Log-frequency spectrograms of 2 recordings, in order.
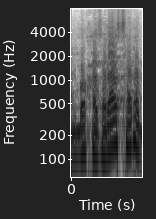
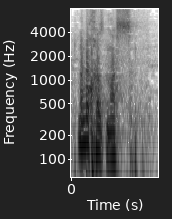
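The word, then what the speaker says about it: نبوخذنصر: وزي ما قلنا نبوخذ راسرة ده النطق بتاع نبوخذ نصر بس في بابل، فبيقول الاسم ده لما يخاطب المزبين في بابل، لكن لما بيخاطب الشعب الاسرائيلي بيقول النطق العبراني او الارامي نبوخذ نصر.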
